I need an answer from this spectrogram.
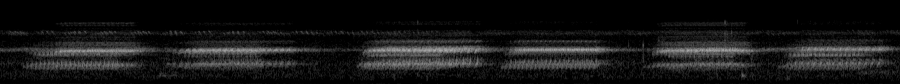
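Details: Gray treefrogs, several together, singing at night in late May from a small overgrown lot in Carolina, Rhode Island: six evenly spaced musical trills of about one second, each separated by a short pause.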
